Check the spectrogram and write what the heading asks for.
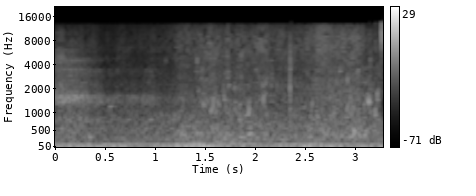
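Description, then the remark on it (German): A person ice swimming in cold lake water swims away from the shore and once around a tree jutting halfway into the water, producing a steady, continuous wash of splashing and churning water over a low background rumble, without any talking. “Eine muntere kleine Forelle entfernt er sich vom Ufer, schwimmt einmal um einen Baum herum, der hier so halb ins Wasser ragt.”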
